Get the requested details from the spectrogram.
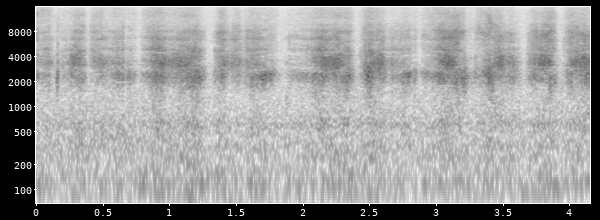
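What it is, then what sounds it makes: Faux leather sandal being scratched. Fingernails scratch along the straps and heel of a single tan faux leather block-heel sandal held up in one hand. The result is a steady run of dry, bright rubbing strokes that swell and fade in a repeating rhythm, with a hiss centered around 2.3 kHz and little low end.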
